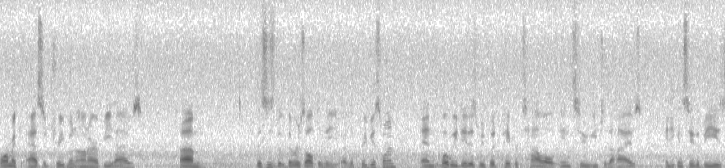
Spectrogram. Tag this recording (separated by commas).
Speech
